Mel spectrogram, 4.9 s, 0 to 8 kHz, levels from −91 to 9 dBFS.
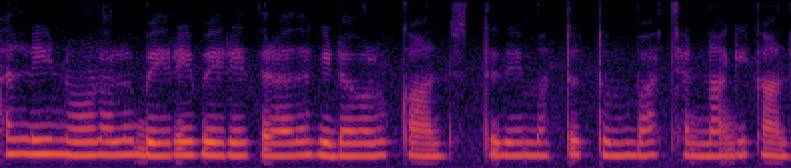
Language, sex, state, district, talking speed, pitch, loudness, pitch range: Kannada, female, Karnataka, Belgaum, 145 wpm, 230 Hz, -34 LUFS, 225-240 Hz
